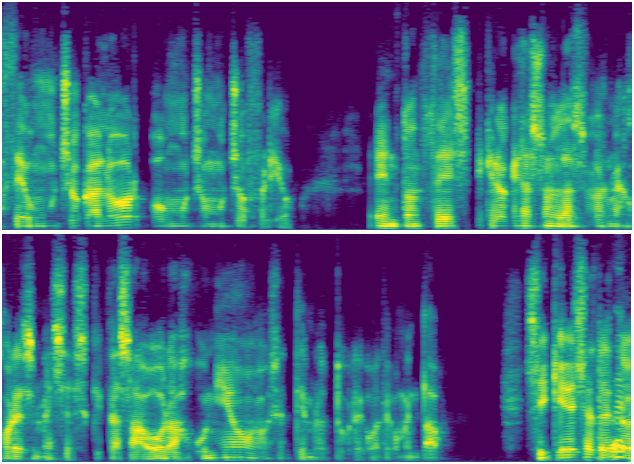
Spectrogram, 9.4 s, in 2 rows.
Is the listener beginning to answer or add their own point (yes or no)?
no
